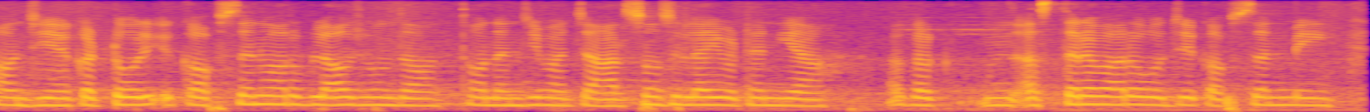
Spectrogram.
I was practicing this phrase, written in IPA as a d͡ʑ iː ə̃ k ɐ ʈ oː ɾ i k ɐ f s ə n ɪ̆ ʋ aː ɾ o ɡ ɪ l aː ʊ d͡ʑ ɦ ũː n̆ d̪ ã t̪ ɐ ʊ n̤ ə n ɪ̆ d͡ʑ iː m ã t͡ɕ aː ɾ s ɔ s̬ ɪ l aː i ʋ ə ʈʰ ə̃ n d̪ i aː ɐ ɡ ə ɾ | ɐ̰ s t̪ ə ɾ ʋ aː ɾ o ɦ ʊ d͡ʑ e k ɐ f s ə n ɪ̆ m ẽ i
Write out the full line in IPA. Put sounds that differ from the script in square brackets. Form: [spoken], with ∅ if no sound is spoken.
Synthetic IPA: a d͡ʑ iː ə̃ k ɐ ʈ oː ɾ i k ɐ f s ə n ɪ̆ ʋ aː ɾ o [b] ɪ l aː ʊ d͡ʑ ɦ ũː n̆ d̪ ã t̪ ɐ ʊ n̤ ə n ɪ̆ d͡ʑ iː m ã t͡ɕ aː ɾ s ɔ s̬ ɪ l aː i ʋ [ɐ] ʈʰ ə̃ n d̪ i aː ɐ ɡ ə ɾ | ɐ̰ s t̪ ə ɾ ʋ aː ɾ o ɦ ʊ d͡ʑ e k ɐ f s ə n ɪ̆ m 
